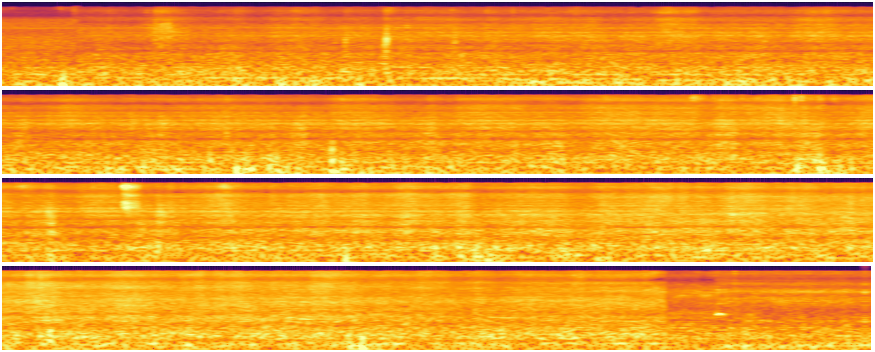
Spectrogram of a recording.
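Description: Wind buffeting the microphone over a steady outdoor rush. A low engine hum runs through the first several seconds, and a single sharp knock comes about half a second in. Later a river boat taxi passes and its wake churns the water.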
